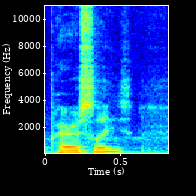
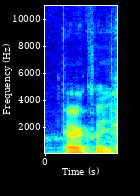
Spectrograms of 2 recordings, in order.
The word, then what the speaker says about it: Pericles: Perisleys? How do you say the Godolphin horse? – Pericles.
